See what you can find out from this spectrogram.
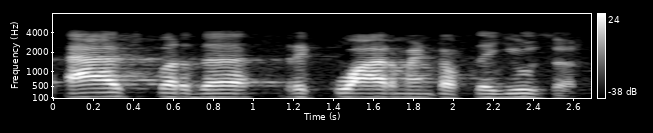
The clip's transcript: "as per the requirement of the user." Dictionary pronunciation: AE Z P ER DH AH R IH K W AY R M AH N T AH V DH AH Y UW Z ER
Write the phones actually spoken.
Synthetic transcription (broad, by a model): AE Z F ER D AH R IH K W AY R M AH N T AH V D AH Y UW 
